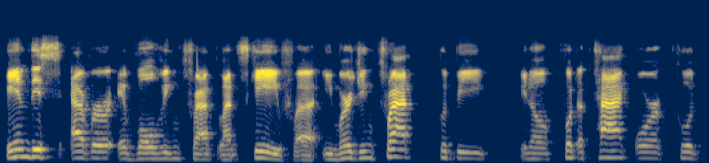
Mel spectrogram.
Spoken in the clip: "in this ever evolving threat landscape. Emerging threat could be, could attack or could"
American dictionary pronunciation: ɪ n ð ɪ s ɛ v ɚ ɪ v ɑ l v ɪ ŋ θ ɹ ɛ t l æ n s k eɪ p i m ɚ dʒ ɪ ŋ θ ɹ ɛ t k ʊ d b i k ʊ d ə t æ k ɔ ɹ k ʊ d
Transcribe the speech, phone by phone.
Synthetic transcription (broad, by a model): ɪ n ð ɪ s ɛ v ɚ ɪ v ɑ l v ɪ ŋ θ ɹ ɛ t l æ n s k eɪ p i m ɚ dʒ ɪ ŋ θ ɹ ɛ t k ʊ d b i k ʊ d ə t æ k ɔ ɹ k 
